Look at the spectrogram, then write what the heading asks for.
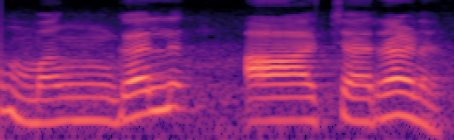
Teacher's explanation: मंगल का आ मिला और आचरण का आ लिया, यहाँ पर दीर्घ आ बना दिया गया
